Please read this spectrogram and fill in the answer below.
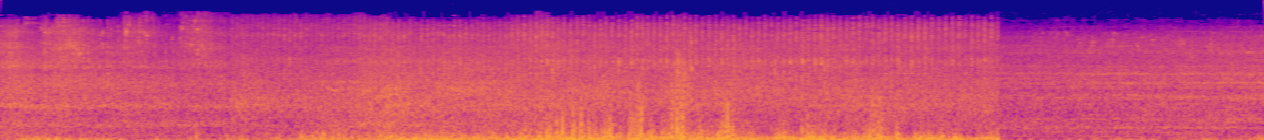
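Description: Wind buffeting the action camera's microphone, a dense low rumble that cuts off suddenly about seven and a half seconds in, leaving a much quieter outdoor ambience.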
